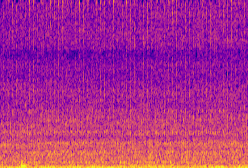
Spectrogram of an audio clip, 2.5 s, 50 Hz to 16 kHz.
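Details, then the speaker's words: Toyota Yaris idling with uneven beat and occasional stumbles; scanner shows multiple misfire with cylinders 2 and 4, 1 and 4 not working, plus camshaft sensor actuator circuit code. "So I know about the misfiring because I can hear that the briefing is not consistent, right?"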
